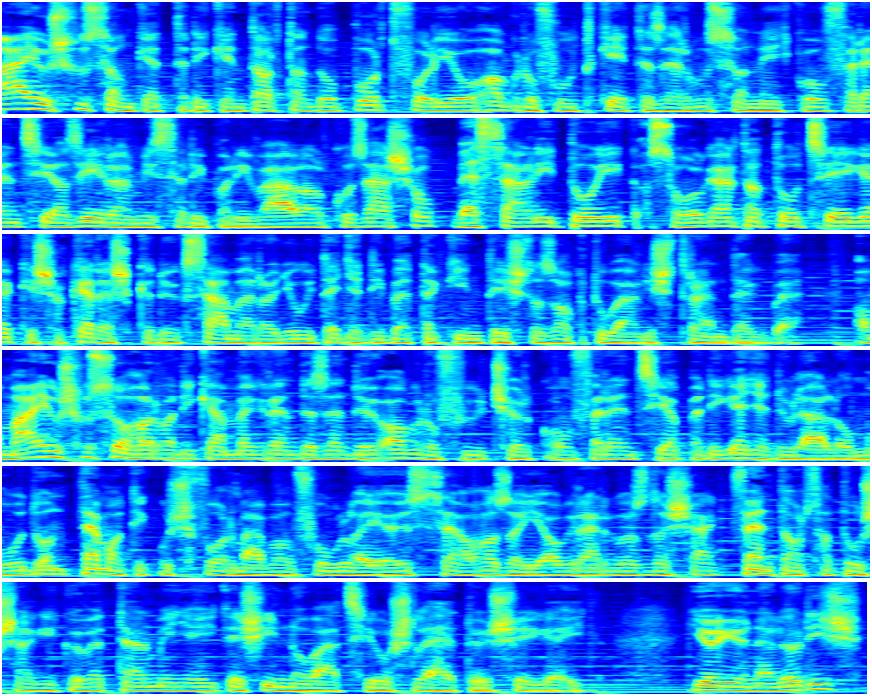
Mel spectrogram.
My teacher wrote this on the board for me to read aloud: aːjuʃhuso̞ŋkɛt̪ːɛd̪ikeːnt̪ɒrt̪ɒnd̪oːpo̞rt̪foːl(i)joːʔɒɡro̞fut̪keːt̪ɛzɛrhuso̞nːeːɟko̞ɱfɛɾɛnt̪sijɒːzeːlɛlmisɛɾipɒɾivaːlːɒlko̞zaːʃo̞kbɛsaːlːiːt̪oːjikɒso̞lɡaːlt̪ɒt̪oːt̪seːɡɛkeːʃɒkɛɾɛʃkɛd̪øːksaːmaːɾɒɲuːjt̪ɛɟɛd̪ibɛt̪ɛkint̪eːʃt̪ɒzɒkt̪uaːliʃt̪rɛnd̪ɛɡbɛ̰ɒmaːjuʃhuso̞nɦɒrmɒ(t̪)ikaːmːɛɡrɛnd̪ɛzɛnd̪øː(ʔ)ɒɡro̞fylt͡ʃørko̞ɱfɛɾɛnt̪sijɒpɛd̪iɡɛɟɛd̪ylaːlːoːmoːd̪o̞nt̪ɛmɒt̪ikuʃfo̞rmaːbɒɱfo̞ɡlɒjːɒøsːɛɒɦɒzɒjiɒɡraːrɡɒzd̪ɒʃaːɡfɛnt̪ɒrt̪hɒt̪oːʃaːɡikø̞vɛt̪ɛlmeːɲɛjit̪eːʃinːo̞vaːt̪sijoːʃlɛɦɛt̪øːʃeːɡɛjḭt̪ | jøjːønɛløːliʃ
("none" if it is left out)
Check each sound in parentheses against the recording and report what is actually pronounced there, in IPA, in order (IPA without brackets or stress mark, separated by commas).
i, d̪, ʔ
